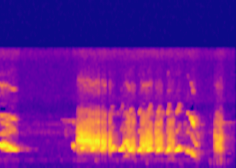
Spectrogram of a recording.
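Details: Common iora at a usual nesting site: a falling whistle, a pause, then a long buzzy chattering phrase ending in a sliding downward note and a short chirp.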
